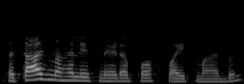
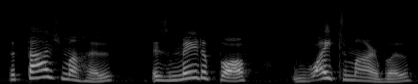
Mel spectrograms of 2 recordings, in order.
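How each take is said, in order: First: It is read flatly, without stress or melody. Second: It is read expressively, with stress and melody. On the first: The speaker calls it wrong. "Reading without word stress and obviously intonations" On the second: The speaker calls it right. "read the paragraph with intonations and word stress"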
